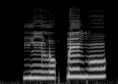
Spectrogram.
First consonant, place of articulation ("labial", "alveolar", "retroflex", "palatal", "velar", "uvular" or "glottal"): palatal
